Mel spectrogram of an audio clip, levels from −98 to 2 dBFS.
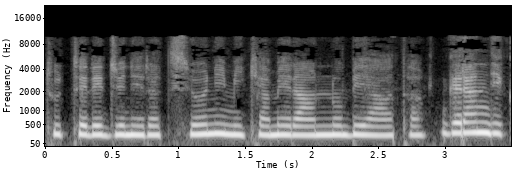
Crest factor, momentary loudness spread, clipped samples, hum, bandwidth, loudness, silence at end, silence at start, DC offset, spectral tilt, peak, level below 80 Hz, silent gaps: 10 dB; 6 LU; under 0.1%; none; 10 kHz; -14 LUFS; 0.05 s; 0 s; under 0.1%; -6.5 dB/octave; -2 dBFS; -50 dBFS; none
